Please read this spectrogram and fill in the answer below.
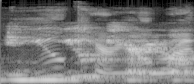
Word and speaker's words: eukaryote: rhymes with no, and u in eukaryote rhymes with do.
